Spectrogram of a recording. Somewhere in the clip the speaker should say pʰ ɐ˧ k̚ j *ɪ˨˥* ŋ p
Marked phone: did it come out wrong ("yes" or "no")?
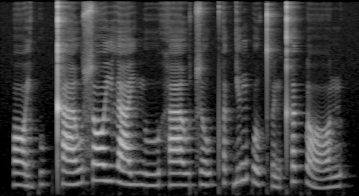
yes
